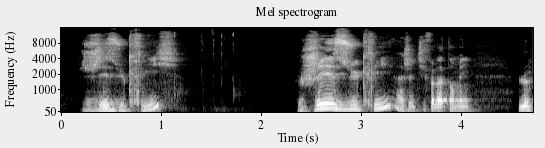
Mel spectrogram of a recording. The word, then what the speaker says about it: Jésus-Christ: Então, Jésus-Christ. Jésus-Christ. Não vai pronunciar o S no final de Jesus, Nem CT. nem o S e o T, certo?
